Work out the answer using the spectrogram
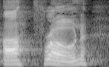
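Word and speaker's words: aphron (ἄφρων): Now, when we break this word down, aphron, we find that there actually are two words here that are melded together. The last syllable in this word, phron, like throne, but with a PH, phron.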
